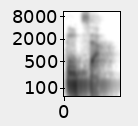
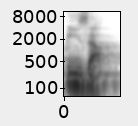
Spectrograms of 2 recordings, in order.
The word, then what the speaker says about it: pizza: the park simple sentence we like pizza not Piza okay please pay attention to the pronunciation as well it's not Piza it's Pizza okay so because they notice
